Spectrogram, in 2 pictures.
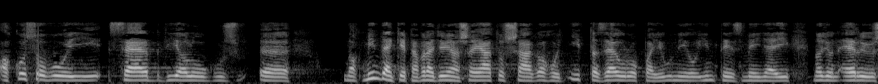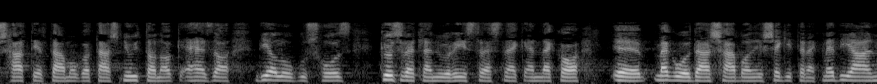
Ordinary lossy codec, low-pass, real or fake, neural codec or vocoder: none; 7.2 kHz; real; none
